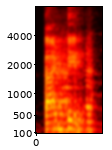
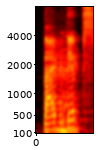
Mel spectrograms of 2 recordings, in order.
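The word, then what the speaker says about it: bad debts: इसके अलावा और कौन सा लॉस होगा, बैड डेट, लिखे यहां पे बैड डेट, बैड डेट, BAD बैड, DEBTS, यहाँ बी साइलेंट रहेगा। बैड डेप्स होता है लेकिन पढ़ते हैं बैड डेट, क्या बोलते हैं, बैड डेट, ठीक है।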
